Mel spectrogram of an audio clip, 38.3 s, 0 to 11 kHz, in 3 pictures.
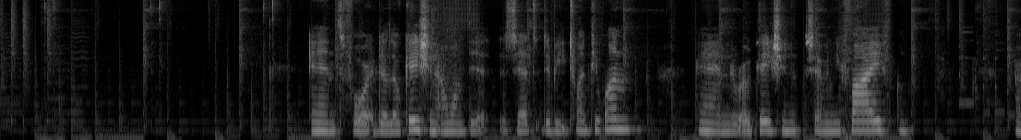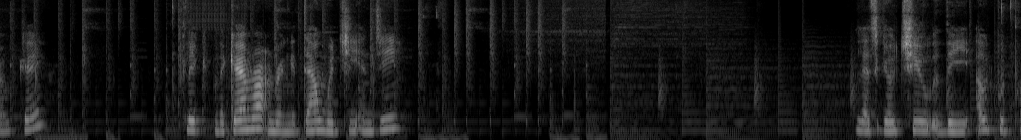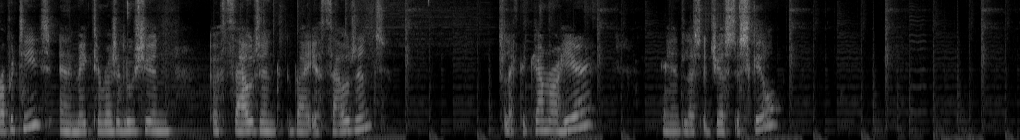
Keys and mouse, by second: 0.4 click, 1.7 click, 3.1 click, 5.1-12.0 drag, 14.8 click, 16.1 g, 18.7 g, 26.9-32.1 drag, 28.3 KP_0, 29.3 KP_0, 32.6 click, 34.8-38.2 drag.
